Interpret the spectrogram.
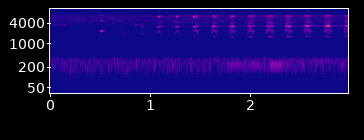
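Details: Osprey at its Loch Arkaig nest, excited by its mate's return, morning live camera: a single chirp, then a fast even train of high whistled notes building through the second half, with low hum beneath.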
